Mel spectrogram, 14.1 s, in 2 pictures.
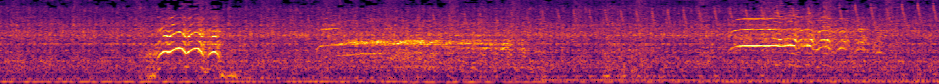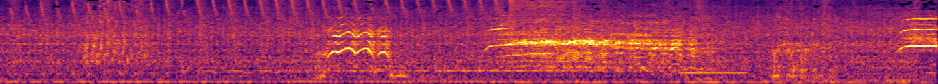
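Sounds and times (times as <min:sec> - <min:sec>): steady low hum: 0:00.0 - 0:14.0
horse whinnying: 0:01.1 - 0:01.8, 0:02.4 - 0:04.0, 0:05.5 - 0:06.6, 0:09.4 - 0:10.1, 0:10.7 - 0:14.0.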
